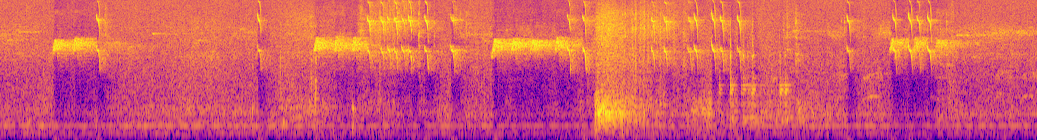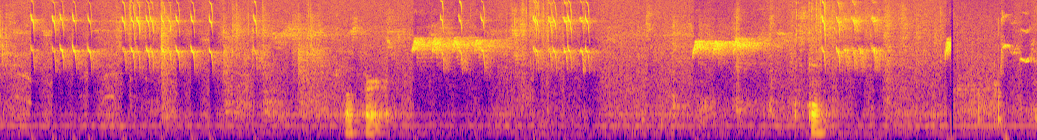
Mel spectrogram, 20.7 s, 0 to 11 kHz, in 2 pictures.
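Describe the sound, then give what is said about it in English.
Two numbered birds, 33 and 59, call while flying around, 59 the more active: bright, high-pitched bursts of chirps and trills recurring every few seconds over a steady low hum, with a few louder thumps mixed in. “Birds 3, 3, and 5, 9 are flying around here.”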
